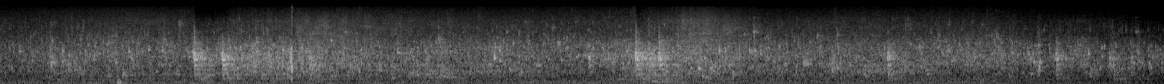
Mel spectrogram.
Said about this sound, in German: Wasserklänge aus dem Bodensee im alles andere als leisen öffentlichen Raum von Bregenz eigentlich begrüßt werden sollen.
